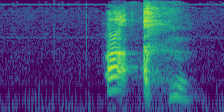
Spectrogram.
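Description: A single soft sneeze: a quick intake then a short burst of air with a light voiced tail.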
